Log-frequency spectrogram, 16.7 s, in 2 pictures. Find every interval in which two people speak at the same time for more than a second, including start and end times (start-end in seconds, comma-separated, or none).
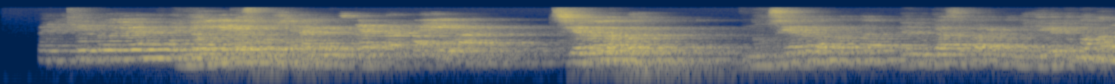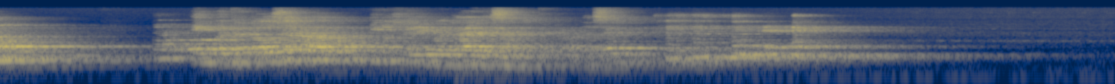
1.3-2.7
